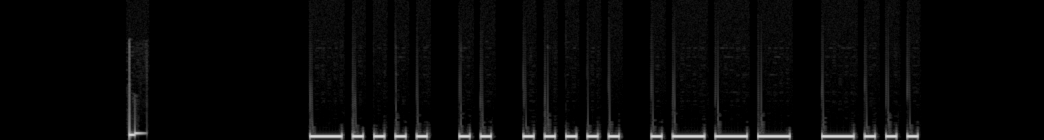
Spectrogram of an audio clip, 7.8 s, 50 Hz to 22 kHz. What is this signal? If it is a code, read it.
Morse code, heard as a keyed tone, about 15 wpm, 700 Hz. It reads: 6I5JB
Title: Five Challenging Letter-Number Combinations 15wpm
